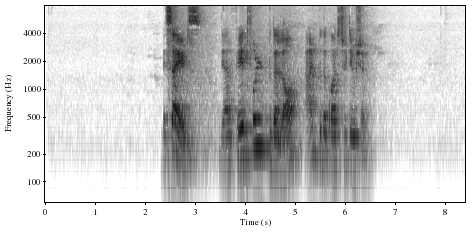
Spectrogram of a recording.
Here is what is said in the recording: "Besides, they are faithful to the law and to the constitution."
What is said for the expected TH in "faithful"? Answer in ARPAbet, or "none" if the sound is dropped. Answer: T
